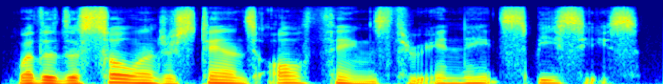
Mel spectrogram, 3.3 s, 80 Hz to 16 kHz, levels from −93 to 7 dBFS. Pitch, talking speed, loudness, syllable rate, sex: 125 Hz, 165 wpm, -18 LUFS, 4.9 syllables/s, male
